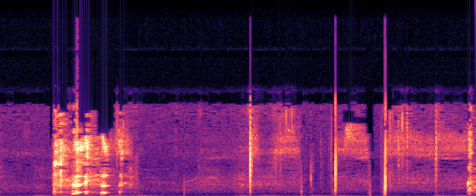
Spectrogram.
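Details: A brief harsh, rough coughing burst, then faint clicks in a quiet room: coughing after inhaling spice (synthetic cannabinoid) smoke through a gas mask.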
